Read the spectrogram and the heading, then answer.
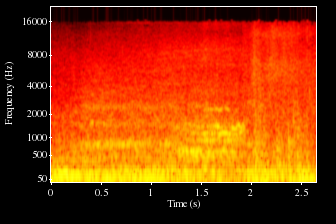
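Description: A car skids with a rising, whining tire squeal over a loud, steady engine roar, continuous for a few seconds before a harsher burst of noise near the end.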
